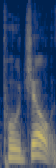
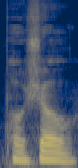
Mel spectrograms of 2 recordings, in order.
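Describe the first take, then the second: First: It is said with an American accent. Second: It is said with a French accent.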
